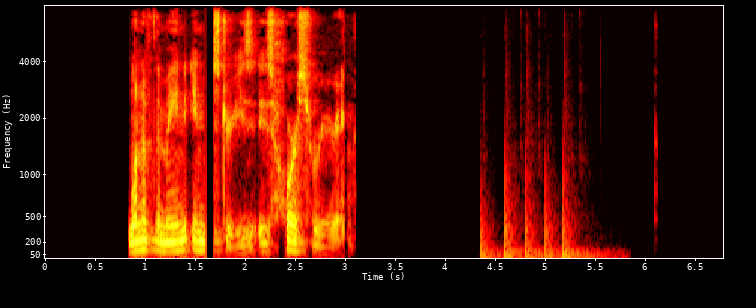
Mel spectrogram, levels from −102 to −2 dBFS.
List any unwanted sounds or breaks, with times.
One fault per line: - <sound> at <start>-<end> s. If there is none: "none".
- dropout at 1.6-1.7 s
- thud at 4.3-5.9 s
